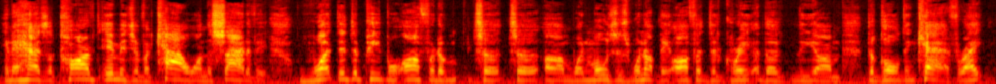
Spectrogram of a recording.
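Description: Male street preacher, high-pitched, sharp and forceful, zealous fanatical exhortation, colloquial slang, improvised sermon. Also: fairly even intonation, moderate pace, slight background noise. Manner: fervent, fanatical religious zeal, urgent and exhorting. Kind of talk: impassioned off-the-cuff sermon. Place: inside a parked car.

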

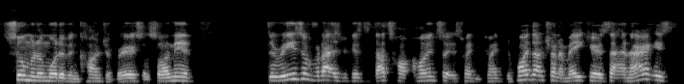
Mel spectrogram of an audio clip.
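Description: A man's voice: fairly high pitch, fast talker, a bit bright, no room sound. An Irish man, a poet, speaking frankly and reflectively in a podcast chat, often restarting his sentences. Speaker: poet guest. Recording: dry, dull sound.

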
